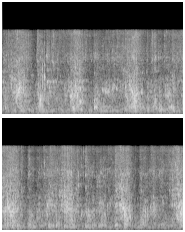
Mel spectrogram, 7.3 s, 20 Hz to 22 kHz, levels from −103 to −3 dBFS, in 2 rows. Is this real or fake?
fake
